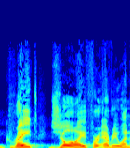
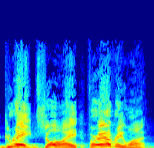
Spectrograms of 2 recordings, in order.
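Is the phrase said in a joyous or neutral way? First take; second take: neutral; joyous. First: It is said in a plain, neutral way. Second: It is said in a joyous, happy way. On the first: "Would you say that with me?" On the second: "Now say it in a joyous way"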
